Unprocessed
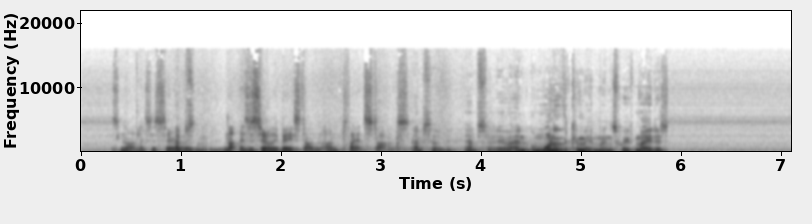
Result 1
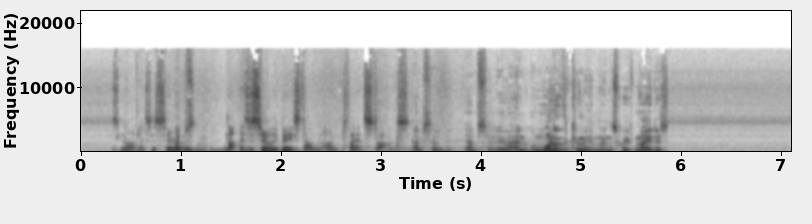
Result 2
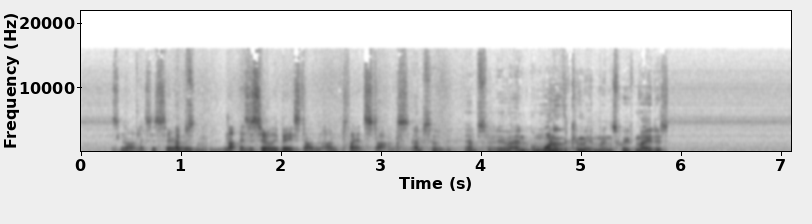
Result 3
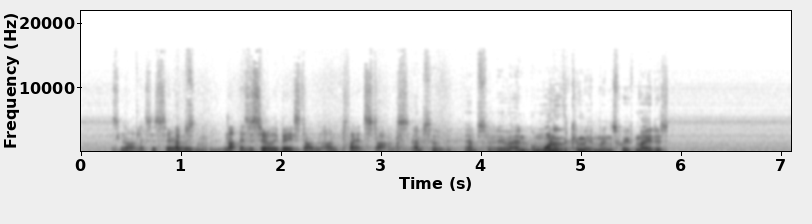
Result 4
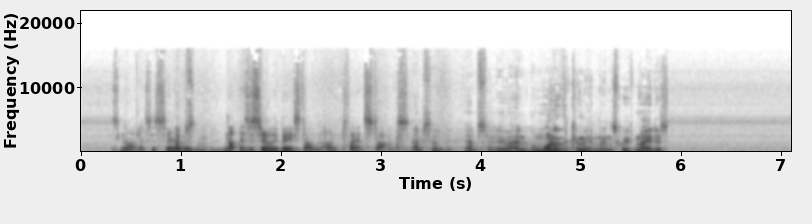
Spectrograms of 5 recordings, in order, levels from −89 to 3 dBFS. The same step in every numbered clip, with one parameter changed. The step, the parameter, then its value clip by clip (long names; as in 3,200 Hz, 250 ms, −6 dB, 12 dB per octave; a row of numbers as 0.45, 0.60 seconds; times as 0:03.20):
bass and treble, treble: +12, +3, −15, −5 decibels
